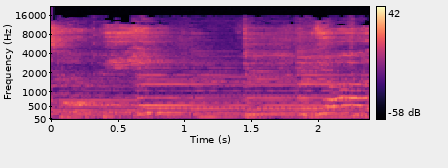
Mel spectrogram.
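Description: A man singing into a microphone over a strummed acoustic guitar, a live solo acoustic performance.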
